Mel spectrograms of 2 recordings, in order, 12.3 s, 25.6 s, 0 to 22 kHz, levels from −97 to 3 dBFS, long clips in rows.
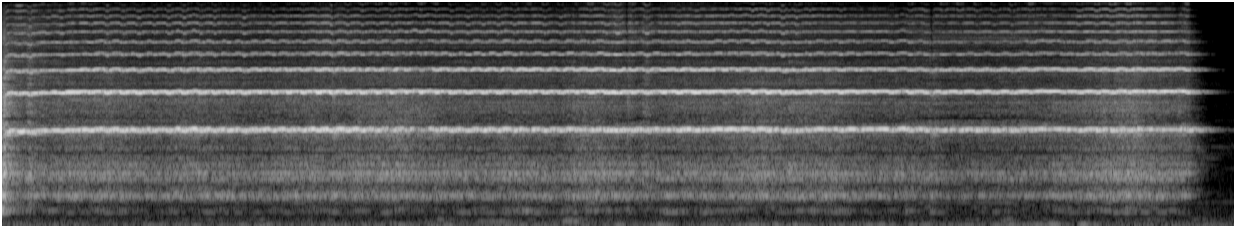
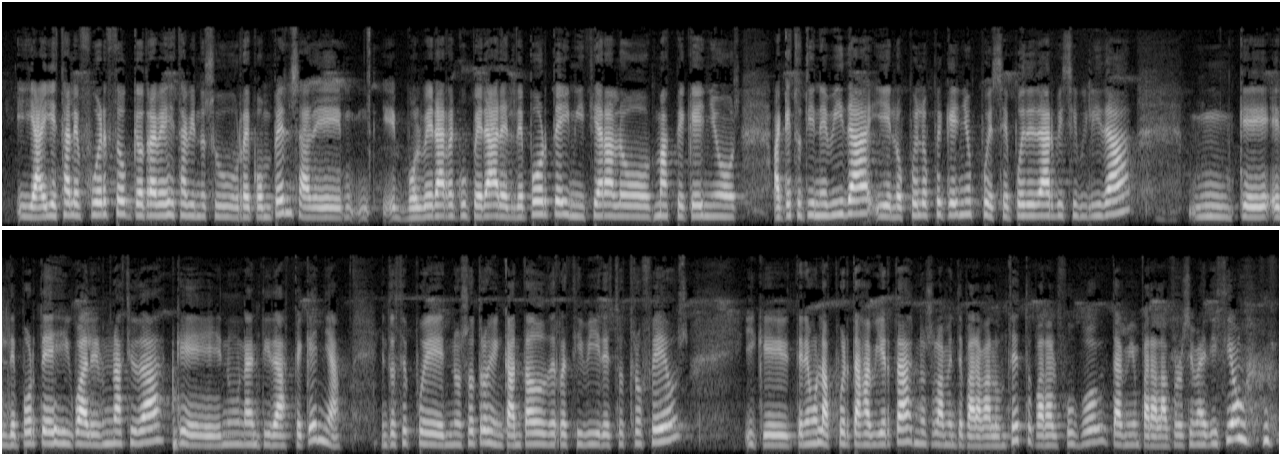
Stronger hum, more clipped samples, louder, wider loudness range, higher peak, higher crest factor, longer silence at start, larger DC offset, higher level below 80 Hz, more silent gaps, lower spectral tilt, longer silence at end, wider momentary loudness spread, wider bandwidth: neither; neither; first, -14 LUFS vs -23 LUFS; about the same, 3 LU vs 3 LU; about the same, -4 dBFS vs -2 dBFS; second, 14 dB vs 22 dB; second, 0 s vs 0.15 s; neither; first, -64 dBFS vs -76 dBFS; neither; second, 6 dB/octave vs -5 dB/octave; first, 0.3 s vs 0 s; second, 5 LU vs 10 LU; first, over 20 kHz vs 13.5 kHz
